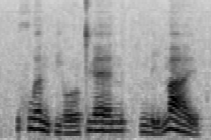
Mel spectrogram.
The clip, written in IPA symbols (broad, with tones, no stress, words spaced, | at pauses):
xwə˥˩n pjo˧˥ʊ̯t̪ɥɛ˥n | n̪ḭ˨˩ma˥˩ɪ̯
